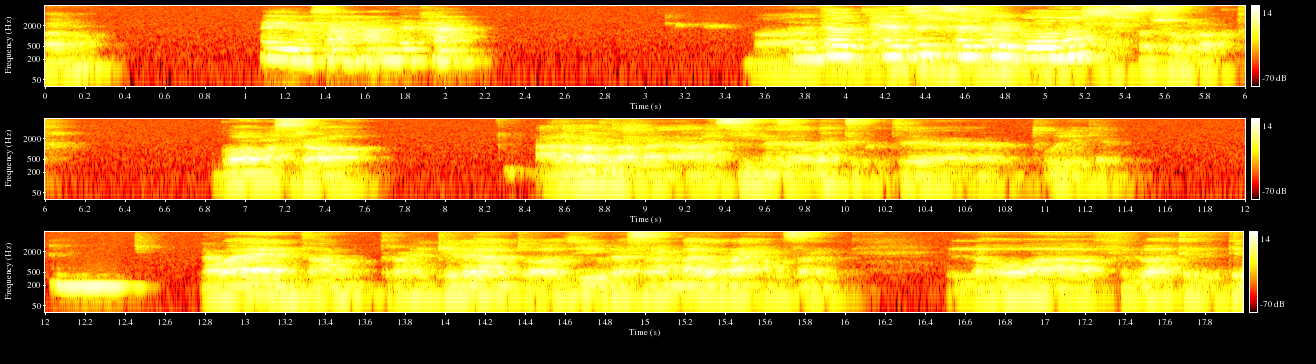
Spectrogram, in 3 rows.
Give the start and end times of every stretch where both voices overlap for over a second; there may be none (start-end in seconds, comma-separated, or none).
3.7-5.4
